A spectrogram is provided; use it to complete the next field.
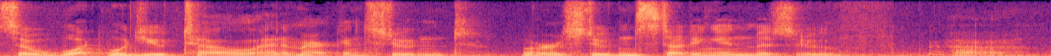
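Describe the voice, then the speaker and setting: A man with a fairly low voice talks at a moderate pace, his pitch varying in an ordinary way, as noticeable background noise carries on behind. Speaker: podcast host. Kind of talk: casual interview.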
